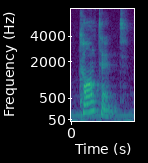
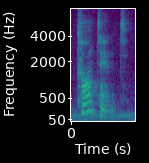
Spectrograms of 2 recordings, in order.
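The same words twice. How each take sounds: Both takes have the same delivery.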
